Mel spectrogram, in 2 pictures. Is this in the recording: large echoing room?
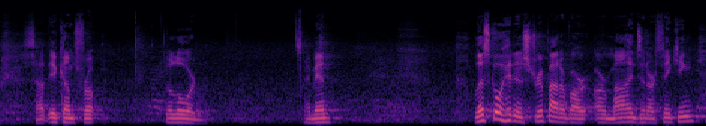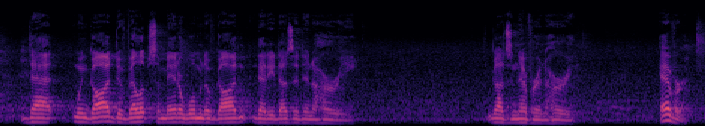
yes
